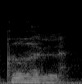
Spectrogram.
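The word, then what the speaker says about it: Röhl: Now drop half the R. How to drop half a letter? Can't even pronounce my R's anyway, never mind half of one. Once you have dropped half the R, it should give the EARL or UL more of a guttural sound. Danny Real.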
